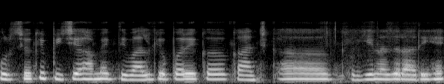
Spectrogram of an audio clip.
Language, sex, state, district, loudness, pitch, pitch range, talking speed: Hindi, female, Bihar, Purnia, -15 LUFS, 240 Hz, 230-250 Hz, 215 wpm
